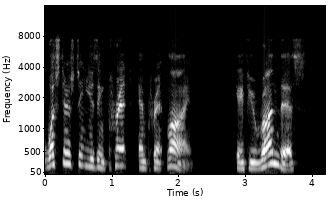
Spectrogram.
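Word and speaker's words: println: line method here the print line function there's also we read that it's spelled p r i n tln and people read it as print line there's also a print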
